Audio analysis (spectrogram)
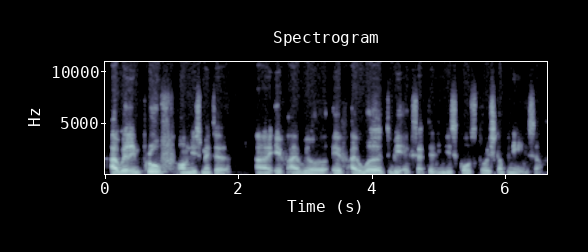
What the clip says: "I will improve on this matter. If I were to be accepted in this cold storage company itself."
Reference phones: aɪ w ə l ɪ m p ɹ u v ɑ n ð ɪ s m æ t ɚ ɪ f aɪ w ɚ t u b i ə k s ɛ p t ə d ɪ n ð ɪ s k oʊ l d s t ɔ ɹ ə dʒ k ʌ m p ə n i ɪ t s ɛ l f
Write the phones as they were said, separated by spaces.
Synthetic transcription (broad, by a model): aɪ w ə l ɪ m p ɹ u v ɑ n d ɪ s m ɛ t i ɪ f aɪ w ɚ t u b i ə k s ɛ p t ə d ɪ n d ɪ s k oʊ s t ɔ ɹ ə ʃ k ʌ m p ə n i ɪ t s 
